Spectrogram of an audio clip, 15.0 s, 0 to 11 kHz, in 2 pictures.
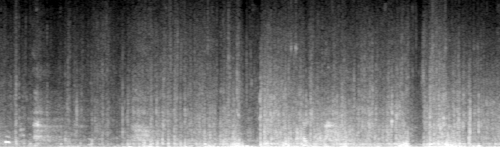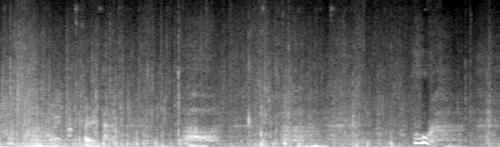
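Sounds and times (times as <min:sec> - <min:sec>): bike rattling over rocks: 0:00.0 - 0:15.0
bike tyre rumble: 0:00.0 - 0:15.0.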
